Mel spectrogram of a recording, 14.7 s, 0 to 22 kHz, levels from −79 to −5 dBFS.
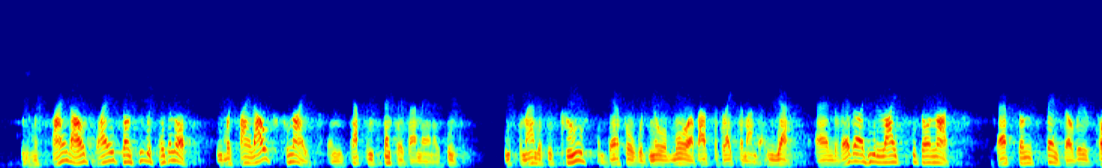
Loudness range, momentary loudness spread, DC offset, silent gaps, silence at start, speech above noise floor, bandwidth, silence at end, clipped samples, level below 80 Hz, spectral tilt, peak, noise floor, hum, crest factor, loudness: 4 LU; 11 LU; under 0.1%; none; 0.3 s; 37 dB; 2.3 kHz; 0 s; under 0.1%; -62 dBFS; -15 dB/octave; -2 dBFS; -56 dBFS; none; 18 dB; -21 LUFS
